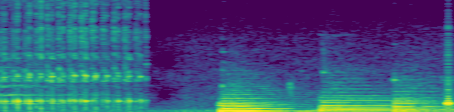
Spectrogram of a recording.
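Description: Cartoon snoring sound effect, a rattling snore that stops within the first second, followed about a second in by music with held notes.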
